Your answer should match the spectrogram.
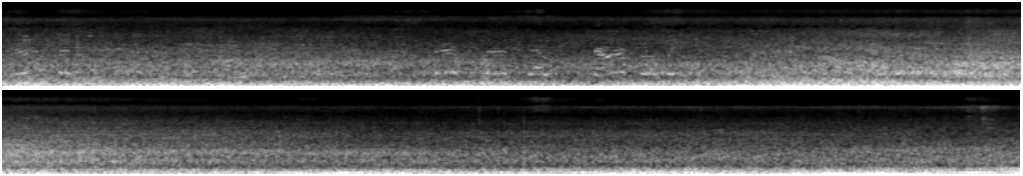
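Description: Road traffic: a steady rumble of cars on the street beside the sidewalk, with one passing vehicle swelling louder about seven seconds in.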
